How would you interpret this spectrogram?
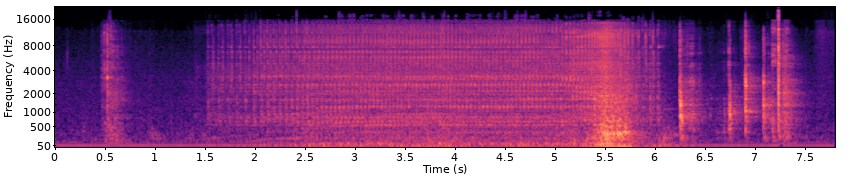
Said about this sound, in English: Once you have serged that bottom part, you're also going to serge this edge as well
